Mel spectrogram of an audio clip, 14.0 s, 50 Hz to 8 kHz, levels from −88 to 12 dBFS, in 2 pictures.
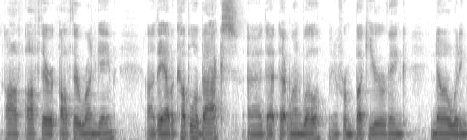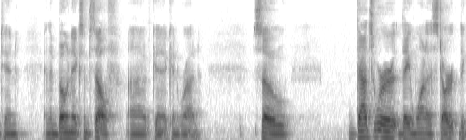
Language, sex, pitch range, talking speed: English, male, 95-110 Hz, 185 wpm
